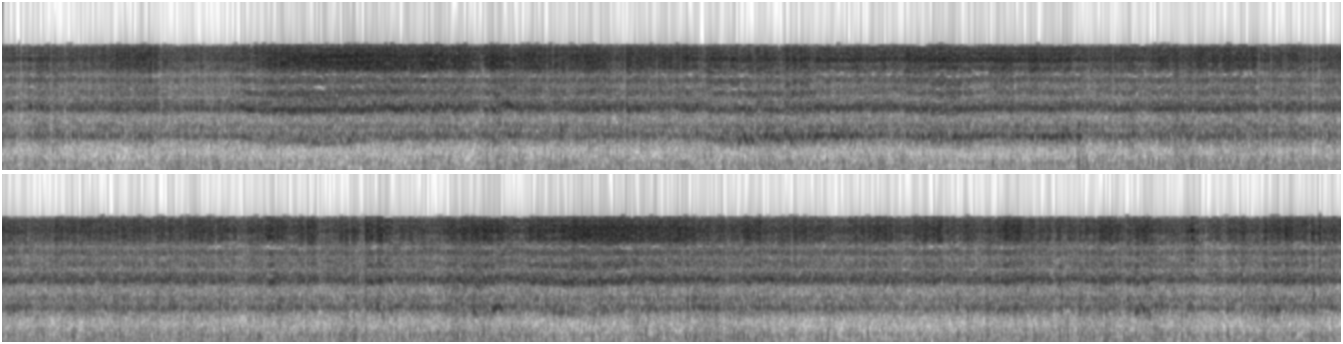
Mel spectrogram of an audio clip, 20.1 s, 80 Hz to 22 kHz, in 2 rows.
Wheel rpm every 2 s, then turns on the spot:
230, 220, 230, 220, 230, 230, 230, 230, 230, 240.
none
